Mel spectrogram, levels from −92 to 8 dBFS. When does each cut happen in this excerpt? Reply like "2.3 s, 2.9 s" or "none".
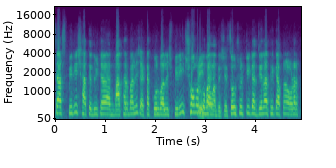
none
